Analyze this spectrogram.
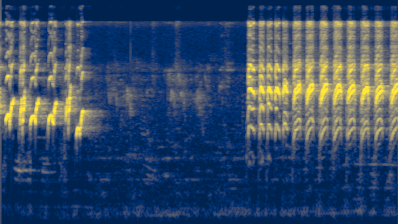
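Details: Green leafbird song played as a lure to make rival leafbirds sing at once and become agitated: ringing whistled notes, a quiet pause with faint low hum, then a rapid, steady series of bright chattering notes.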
